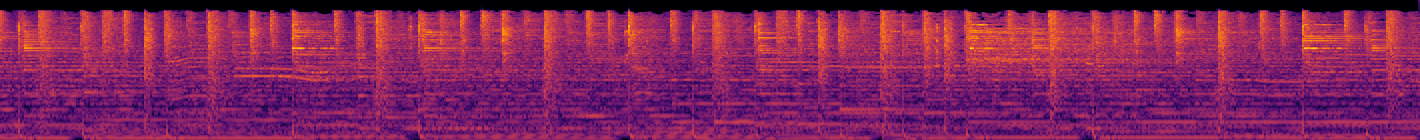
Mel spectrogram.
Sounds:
Music

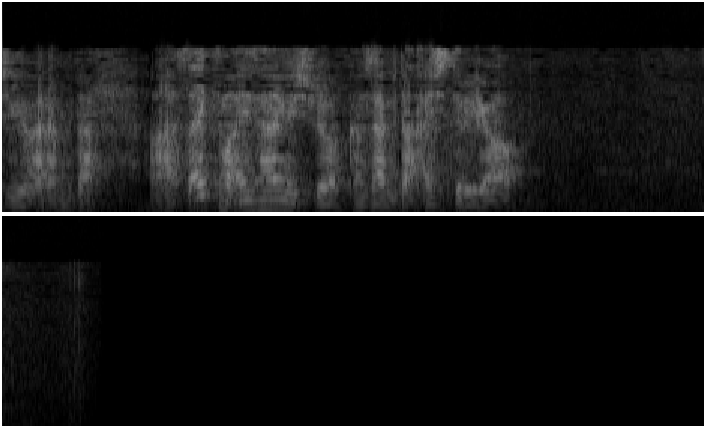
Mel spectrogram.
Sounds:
Speech

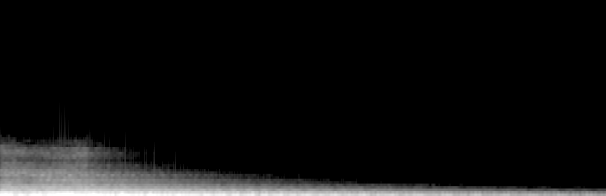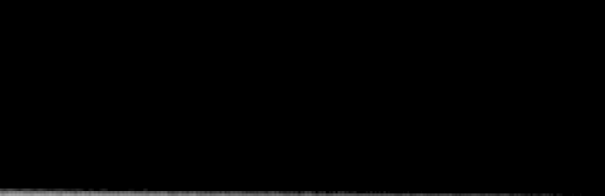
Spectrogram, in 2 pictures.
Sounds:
Sonar

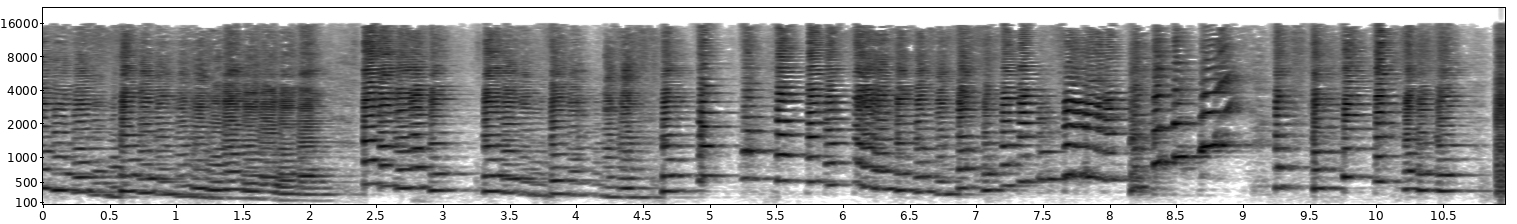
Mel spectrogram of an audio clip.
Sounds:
Wind instrument, Music

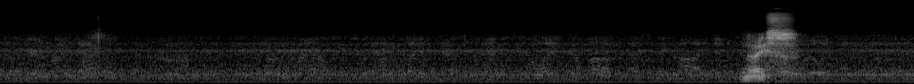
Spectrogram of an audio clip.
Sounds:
Speech

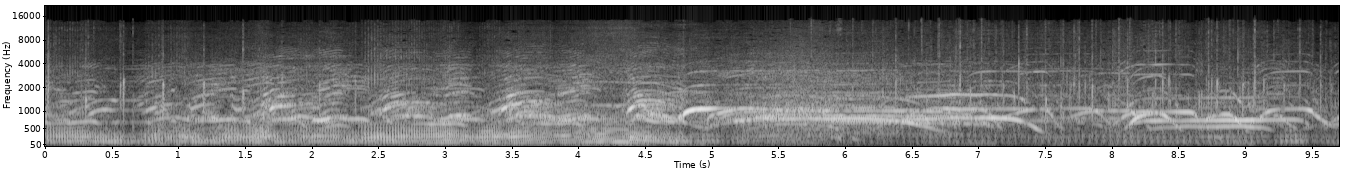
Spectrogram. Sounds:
Speech, Vehicle

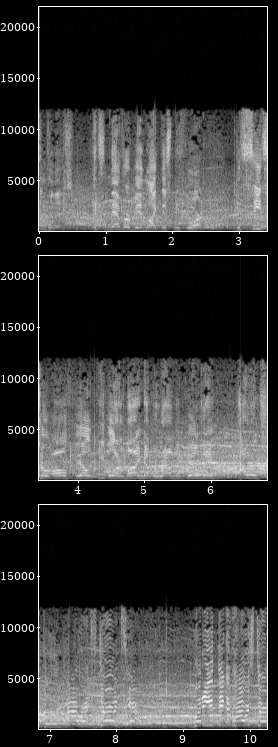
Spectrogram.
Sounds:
Speech

